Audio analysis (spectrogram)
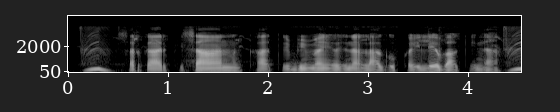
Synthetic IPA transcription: sə̰ɾkaːɾkɪsaːnkʰaːt̪ɪɾbimãjoːd͡ʒnalaːɡukəɪlebaːkinaː

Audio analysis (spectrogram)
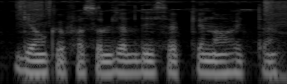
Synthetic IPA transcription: ɡjãõkepʰɐsəld͡ʒəld̪isəkːenaɦot̪a

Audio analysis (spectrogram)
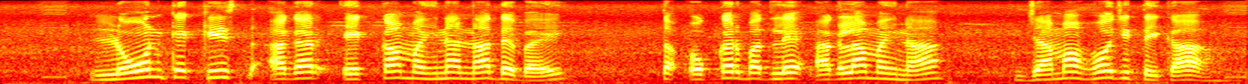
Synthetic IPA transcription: loːnkekɪst̪əɡəɾeːkːaməɦinanəd̪eːbəj | t̪əʔoːkəɾbəd̪leʔəɡlaməɦina | d͡ʒəmaɦod͡ʒɪt̪ikaː

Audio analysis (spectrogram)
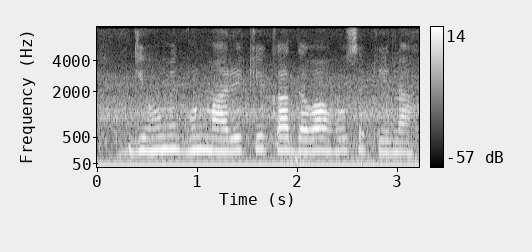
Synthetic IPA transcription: ɡɐɦõmẽɡʱʊnmaːɾekekad̪ɐʋaɦosɐkeːlaː

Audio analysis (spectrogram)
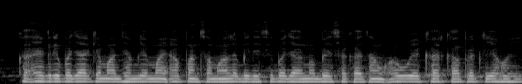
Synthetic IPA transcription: kaeɡɾibɐd͡ʒaːɾkemaːd̪ʱjəmlemɛ̃ːɐpənsɐmaːləbʱid̪eːsibɐd͡ʒaːɾmẽbeːt͡ʃsɐkat̪aɦũʔɐuekʰɐɾkapɾəkɾijaɦʊi

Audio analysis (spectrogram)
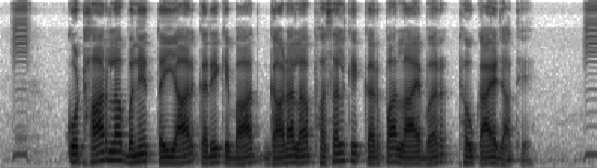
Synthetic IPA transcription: koːʈʰaːɾləbənet̪əjːaːɾkəɾekebaːd̪ɡaːɽaləpʰəsəlkekəɾpalaːebɐɾʈʰəʊkaːed͡ʒa̰ːt̪ḛː

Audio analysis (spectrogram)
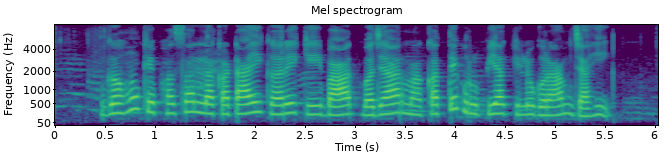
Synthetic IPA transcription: ɡəɦũkepʰəsəlːəkəʈaikəɾekebad̪̚bəd͡ʒaɾmãkət̪ekɾupijakiloɡɾamd͡ʒaɦi

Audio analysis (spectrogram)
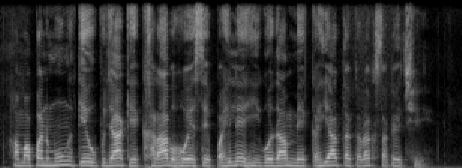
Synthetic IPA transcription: həməpənmũŋɡkeupd͡ʒakekʰəɾabɦoesepəɦileɦiɡod̪amːekəɦijat̪əkɾəkʰsəkɛt̪̚t͡ʃʰi

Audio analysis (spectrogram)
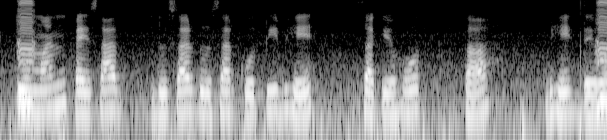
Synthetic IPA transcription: t̪umənpəɪsa | d̪usəɾd̪usəɾkoːt̪ibʱeːd͡ʒ | səkeɦo | t̪ə | bʱeːd͡ʒd̪eːɦo

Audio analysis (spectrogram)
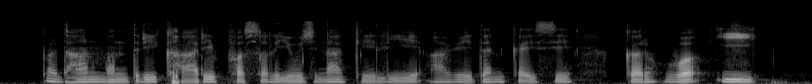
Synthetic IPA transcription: pɾəd̪ʱaːnmə̃nt̪ɾikʰaːɾipʰəsəljoːd͡ʒnakelieʔaːweːd̪ənkəɪse | kəɾwəiː

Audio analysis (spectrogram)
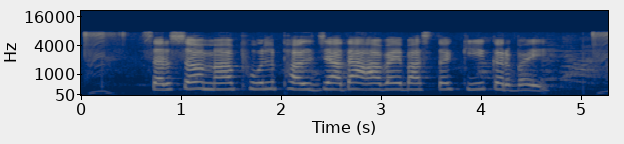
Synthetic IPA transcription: səɾsəmepʰulpʰəld͡ʒjad̪aːbəjbast̪əkikəɾbəɪ

